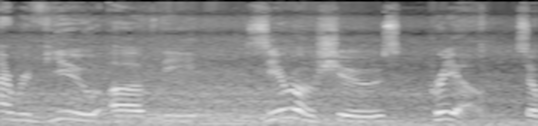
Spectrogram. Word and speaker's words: Prio: this is my review of the zero shoes pre oh so prio from zero suit spelled with an X first off I just want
